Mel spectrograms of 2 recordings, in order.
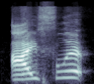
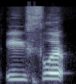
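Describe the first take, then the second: First: The first syllable starts with an 'eye' sound. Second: The first syllable starts with an 'ee' sound.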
